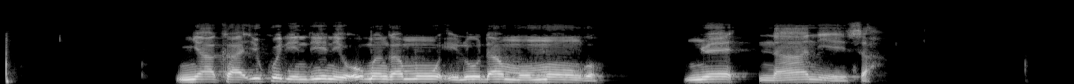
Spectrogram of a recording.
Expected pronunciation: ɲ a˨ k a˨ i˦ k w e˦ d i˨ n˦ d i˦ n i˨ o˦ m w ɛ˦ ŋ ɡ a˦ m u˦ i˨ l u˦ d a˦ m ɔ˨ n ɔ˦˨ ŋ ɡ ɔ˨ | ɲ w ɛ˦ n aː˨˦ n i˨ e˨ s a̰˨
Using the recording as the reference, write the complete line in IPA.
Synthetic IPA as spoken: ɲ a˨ k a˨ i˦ k w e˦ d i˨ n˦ d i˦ n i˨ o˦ m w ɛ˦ ŋ ɡ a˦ m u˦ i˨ l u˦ d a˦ m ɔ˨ m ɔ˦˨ ŋ ɡ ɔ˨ | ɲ w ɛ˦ n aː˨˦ n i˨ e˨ s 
